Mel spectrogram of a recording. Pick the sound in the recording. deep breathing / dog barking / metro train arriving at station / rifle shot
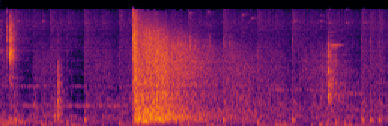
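rifle shot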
